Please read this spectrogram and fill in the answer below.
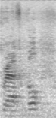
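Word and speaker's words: GraphiQL: we start with clients graphical graph iql graph pronounced graphical will probably be your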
